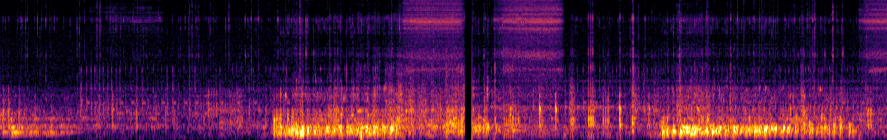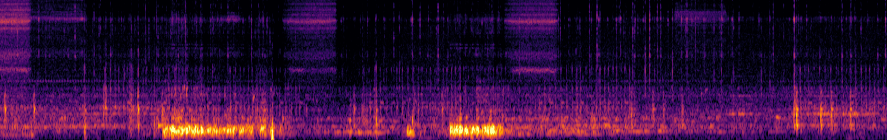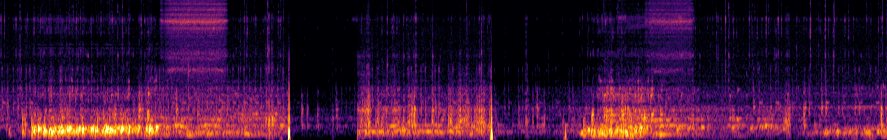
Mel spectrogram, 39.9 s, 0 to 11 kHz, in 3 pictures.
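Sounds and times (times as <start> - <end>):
bubbling exhales: 4.0 - 8.6, 9.8 - 13.8, 15.7 - 17.7, 19.4 - 22.6, 26.9 - 31.0, 35.1 - 39.9
diver breathing through regulator: 5.9 - 8.6, 12.9 - 14.6, 28.9 - 30.1.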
